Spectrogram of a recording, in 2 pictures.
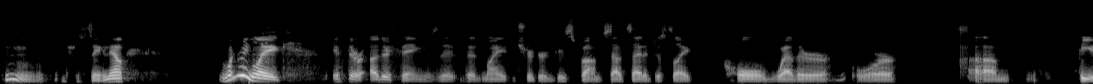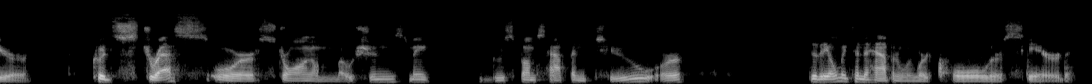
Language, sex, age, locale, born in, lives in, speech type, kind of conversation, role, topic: English, male, 40-44, en-US, United States, United States, read, expert-assistant, asker, Why do people get goosebumps when cold or scared?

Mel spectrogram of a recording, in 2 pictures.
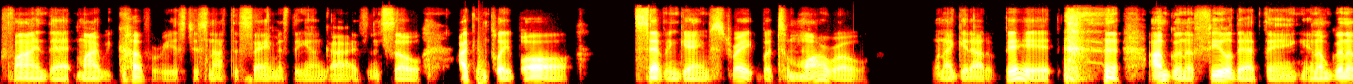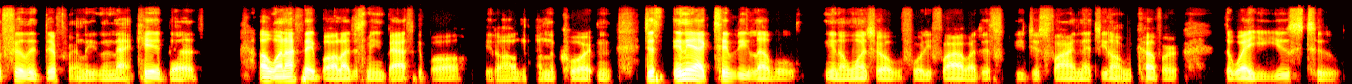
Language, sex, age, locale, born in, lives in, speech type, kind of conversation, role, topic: English, male, 45-49, en-US, United States, United States, conversation, unstructured, none, What is the best way to start a workout routine?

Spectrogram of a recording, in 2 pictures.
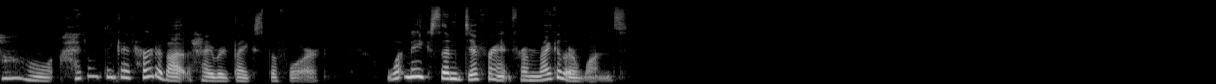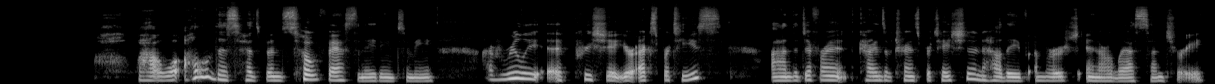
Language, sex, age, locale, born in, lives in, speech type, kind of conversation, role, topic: English, female, 45-49, en-US, United States, United States, read, expert-assistant, asker, What new transportation types emerged in the last century?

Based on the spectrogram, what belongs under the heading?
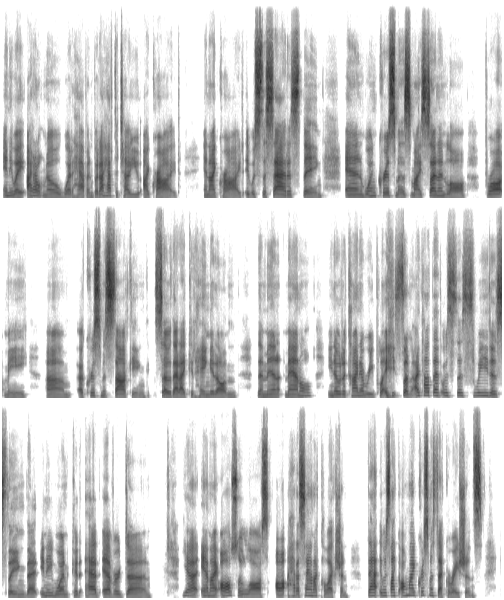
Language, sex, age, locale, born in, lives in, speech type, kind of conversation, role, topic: English, female, 70-74, en-US, United States, United States, conversation, unstructured, none, Which keepsake do you treasure most, and what story does it hold for you?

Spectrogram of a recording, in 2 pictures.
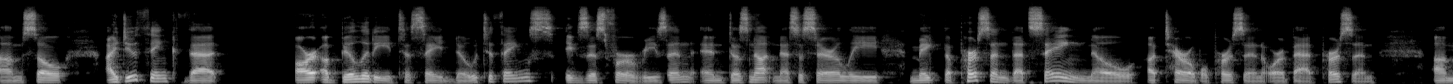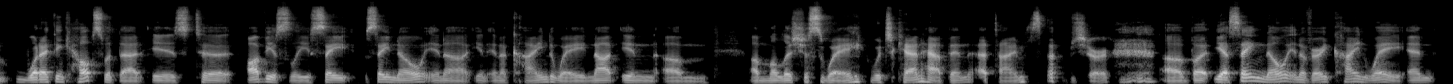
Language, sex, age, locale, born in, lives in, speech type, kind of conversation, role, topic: English, male, 35-39, en-US, United States, United States, conversation, advice, advisor, How can I say no to friends, family, or coworkers without feeling guilty?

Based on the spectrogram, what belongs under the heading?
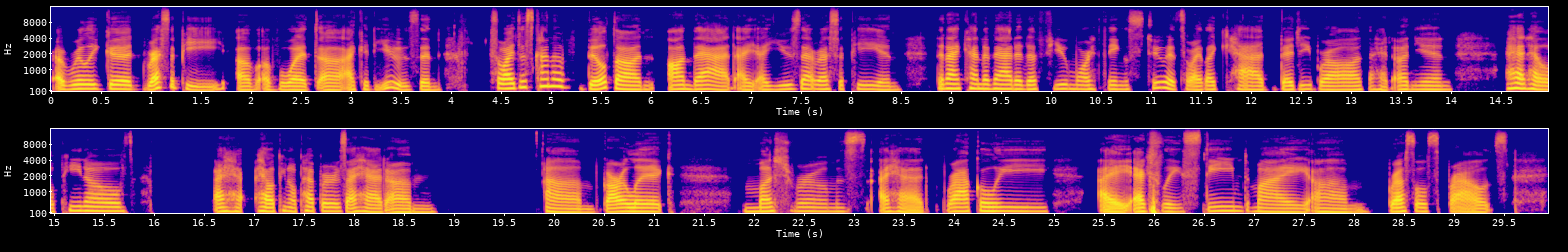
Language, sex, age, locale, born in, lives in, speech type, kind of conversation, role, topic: English, female, 50-54, en-US, United States, United States, conversation, unstructured, none, What’s the best meal you’ve cooked or shared recently, and what made it special to you?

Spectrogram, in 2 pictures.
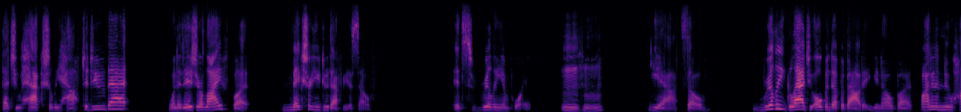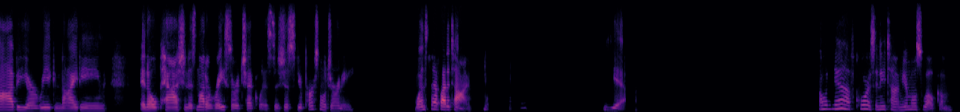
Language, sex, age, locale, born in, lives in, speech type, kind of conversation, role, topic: English, female, 30-34, en-US, United States, United States, conversation, advice, advisor, How can I find a new hobby?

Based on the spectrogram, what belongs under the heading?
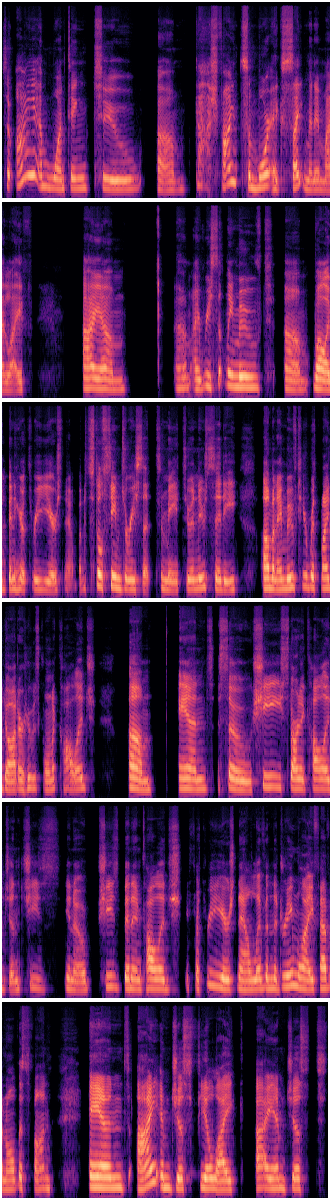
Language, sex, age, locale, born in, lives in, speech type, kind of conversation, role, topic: English, female, 60-64, en-US, United States, United States, conversation, advice, user, How can I make my life more exciting?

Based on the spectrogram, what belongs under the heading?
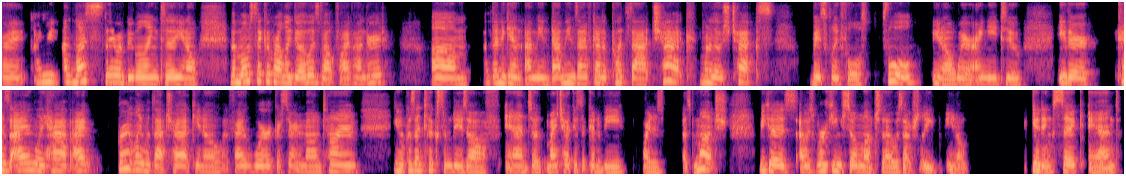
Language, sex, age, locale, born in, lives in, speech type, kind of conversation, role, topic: English, female, 25-29, en-US, United States, United States, conversation, advice, user, How can I manage stress during a busy week?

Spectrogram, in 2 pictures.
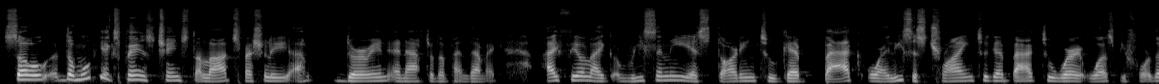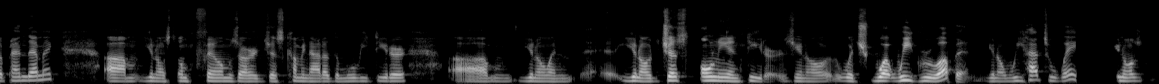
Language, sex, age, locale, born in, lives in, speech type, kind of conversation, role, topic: English, male, 45-49, en-US, United States, United States, conversation, podcast, guest, What role do movies play in building connections between people?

